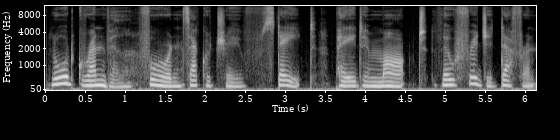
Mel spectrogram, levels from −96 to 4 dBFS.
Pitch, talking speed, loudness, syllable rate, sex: 185 Hz, 100 wpm, -17 LUFS, 4.4 syllables/s, female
